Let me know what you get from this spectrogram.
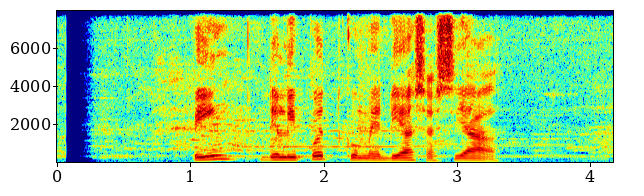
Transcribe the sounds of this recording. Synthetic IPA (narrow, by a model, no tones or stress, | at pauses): piŋdilipʊt̪̚kumɛdiasosial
